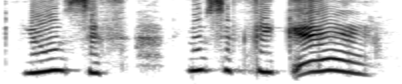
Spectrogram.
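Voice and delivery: high, loud panicked calling; alarmed cry. Acted. Wife finding Youssef collapsed on the floor, crying out in panic. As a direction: cry out his name in alarm. Shahd finds husband collapsed.

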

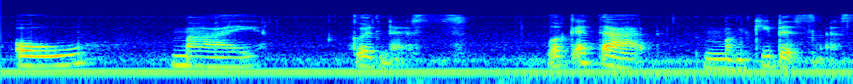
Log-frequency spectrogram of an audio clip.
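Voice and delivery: soft, low near-whisper; hushed wonder. A narrator's reading. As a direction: let the discovery sink in quietly. Hushed reveal of the monkeys.

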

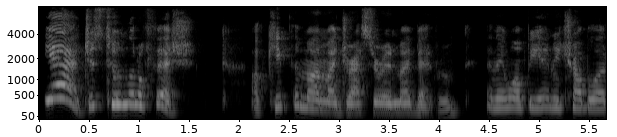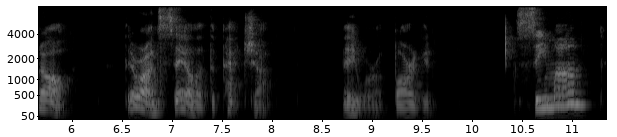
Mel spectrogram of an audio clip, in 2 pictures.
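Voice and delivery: put-on high, loud kid pitching his case; high-pitched boyish enthusiasm; eager boy persuading. A narrator's reading. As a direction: win Mom over, full of eagerness.

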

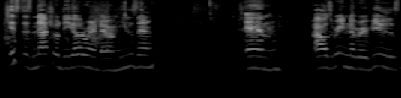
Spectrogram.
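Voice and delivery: eating fries while speaking; talking while chewing. Real, not acted. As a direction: mouth partly full of food. Seen 2: cheek bulges and jaw working between lines; fry brought to mouth.

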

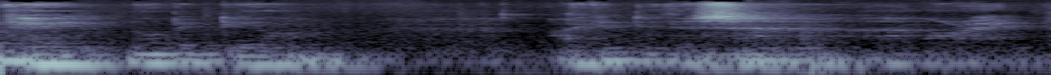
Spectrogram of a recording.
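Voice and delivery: fading into a whisper; nervous self-talk trailing to a whisper; self-reassuring whisper. Retold or imitated. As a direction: whisper to yourself, trying to stay calm. Reassuring himself near Fenway.

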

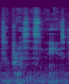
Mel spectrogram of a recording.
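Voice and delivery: barely audible voiceless whisper. Real, not acted. Holding back a sneeze, whispered. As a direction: whisper it to yourself.

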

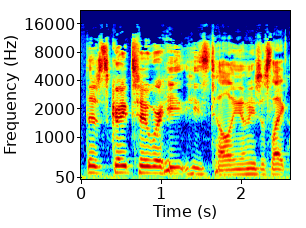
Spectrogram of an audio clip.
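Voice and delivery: ordinary delivery

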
